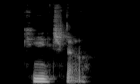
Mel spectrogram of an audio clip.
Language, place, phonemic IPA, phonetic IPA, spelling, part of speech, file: Hindi, Delhi, /kʰĩːt͡ʃ.nɑː/, [kʰĩːt͡ʃ.näː], खींचना, verb, LL-Q1568 (hin)-खींचना.wav
- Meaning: 1. to pull 2. to stretch 3. to draw tight 4. to shoot, take a picture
